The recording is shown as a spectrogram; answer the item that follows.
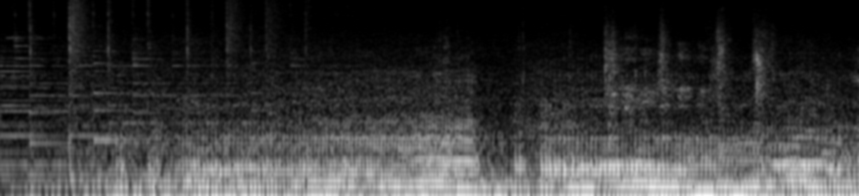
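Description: Guitar background music fading out over the first second, giving way to a motorcycle engine running steadily, a low pulsing rumble that grows louder and then holds.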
